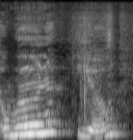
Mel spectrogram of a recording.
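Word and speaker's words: Wunjo: So this is Wun-yo. Yo, I think. W-O-O-N capital and then Y-O. Wun-yo. Wun-yo. But it's spelled W-U-N-J-O.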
